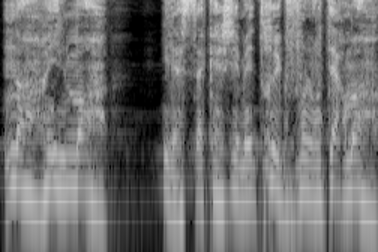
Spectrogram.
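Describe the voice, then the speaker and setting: An actor dubbing a wronged young male athlete in a drama, indignant and pleading, with a husky voice. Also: fairly high pitch, normal speed. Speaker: young rugby player Liam. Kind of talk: French-dubbed drama.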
